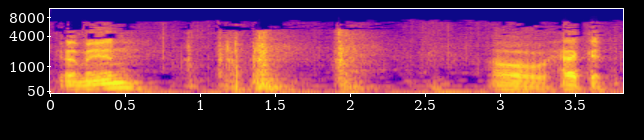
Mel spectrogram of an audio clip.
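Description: A man's voice: on the low side, expressive, drawn-out words, vocal fry, loud music behind the voice, exaggerated voice. An actor playing a wry aging male matinee idol in a 1940s radio drama. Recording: dull old radio broadcast.

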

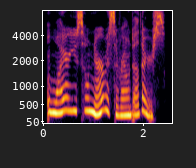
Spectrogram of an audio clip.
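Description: A woman reading a storybook and voicing a gentle, caring young woman who speaks softly and pleadingly to a troubled friend. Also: sits high, normal speed, no echo, clean studio sound, pitched above the performer's own voice. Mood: tender. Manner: soft, pleading, concerned.

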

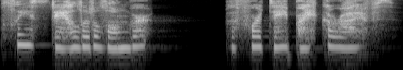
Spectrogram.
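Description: Soft, tender game heroine, young and devoted, high-pitched, slow and breathy, dry studio sound. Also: female voice, little pitch movement, dry recording. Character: gentle devoted young woman healer, soft-spoken and tender. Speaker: voice actress for a game character. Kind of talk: game character voice lines.

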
